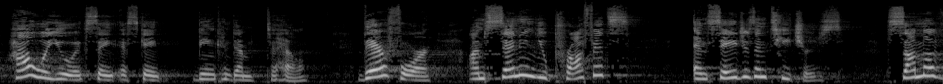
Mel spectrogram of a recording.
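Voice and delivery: reading Jesus' rebuke with rising heat; preacher voicing Jesus' anger at the leaders; angry scripture reading. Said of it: "the two that stuck with me was the anger".

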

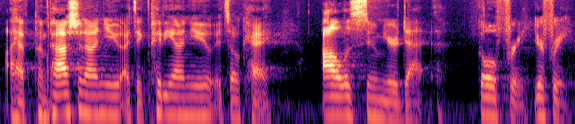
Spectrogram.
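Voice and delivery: hushed, merciful king's voice; gentle king. Retold or imitated. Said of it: "And the king says".

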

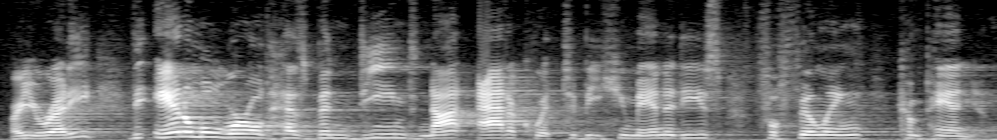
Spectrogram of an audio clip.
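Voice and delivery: ordinary talk, nothing marked

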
